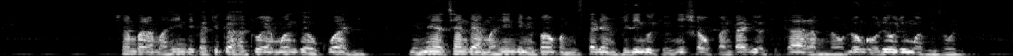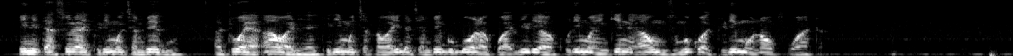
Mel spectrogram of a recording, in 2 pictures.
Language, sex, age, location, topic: Swahili, male, 25-35, Dar es Salaam, agriculture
